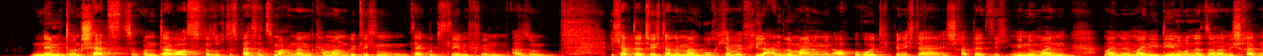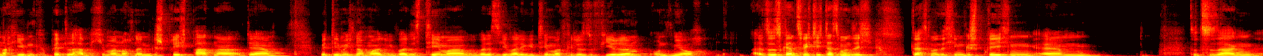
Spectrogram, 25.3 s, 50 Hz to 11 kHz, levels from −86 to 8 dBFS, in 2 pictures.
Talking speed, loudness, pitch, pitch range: 225 wpm, -21 LUFS, 110 Hz, 100-120 Hz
